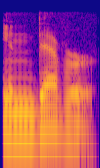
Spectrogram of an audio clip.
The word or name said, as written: endeavour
